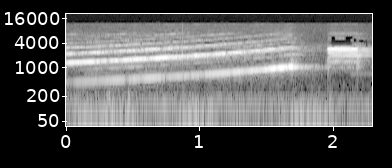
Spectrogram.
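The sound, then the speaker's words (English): A 1994-era repeating car alarm sounds as a loud electronic whine that sweeps steadily upward for under two seconds, then breaks into a short, steady high tone over a low rumble. “nothing says 1994 like a repeating car alarm.”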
